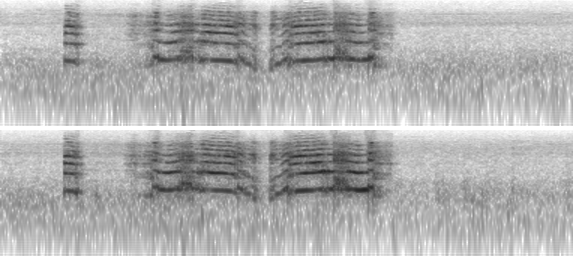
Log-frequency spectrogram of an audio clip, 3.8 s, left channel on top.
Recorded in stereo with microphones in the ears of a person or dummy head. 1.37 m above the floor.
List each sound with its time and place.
0.4 s a scream: 55° right (ahead or behind), 3 m; by 2.6 s 50° right (ahead or behind), 1.3 m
